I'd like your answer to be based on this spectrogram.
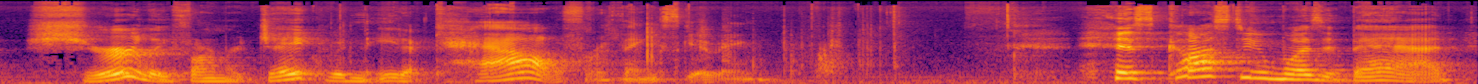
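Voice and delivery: usual speaking voice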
